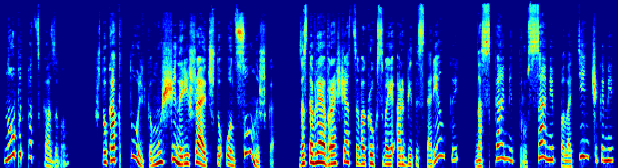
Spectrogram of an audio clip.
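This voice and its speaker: A woman's voice: medium pitch, darkish tone, no room sound, studio quality. Sarcastic woman narrating a story. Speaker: audiobook narrator. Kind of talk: first-person audiobook narration.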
